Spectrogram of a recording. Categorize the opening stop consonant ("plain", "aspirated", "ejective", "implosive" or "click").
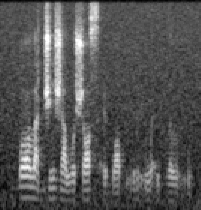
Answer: implosive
